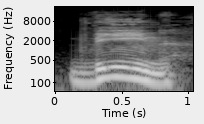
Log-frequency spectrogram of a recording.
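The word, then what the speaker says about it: Wien: far is its capital which in German is pronounced V Vienna in English so it does have an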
